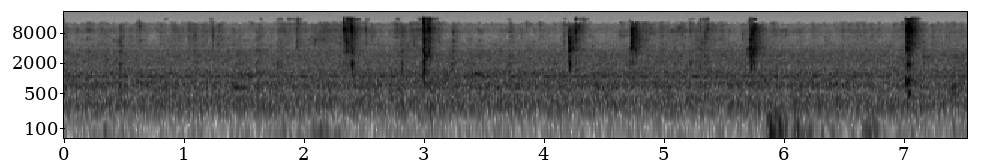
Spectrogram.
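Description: Close-up eating sounds: wet chewing with sharp mouth clicks every half second or so, and a louder low thump about six seconds in.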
